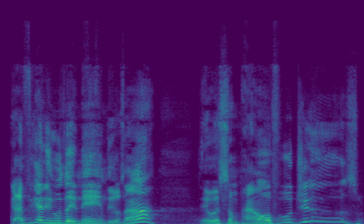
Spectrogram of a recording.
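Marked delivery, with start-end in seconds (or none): 1.2-3.6 put-on Yiddish-inflected accent, pitched up.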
